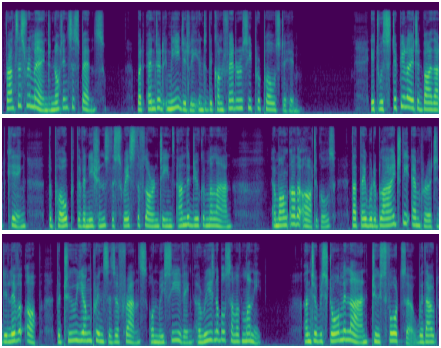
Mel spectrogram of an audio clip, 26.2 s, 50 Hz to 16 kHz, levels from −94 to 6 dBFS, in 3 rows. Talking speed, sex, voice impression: 160 wpm, female, feminine, adult-like, tensed, bright, soft, slightly raspy, intellectual, calm, slightly friendly, reassuring, kind, slightly modest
